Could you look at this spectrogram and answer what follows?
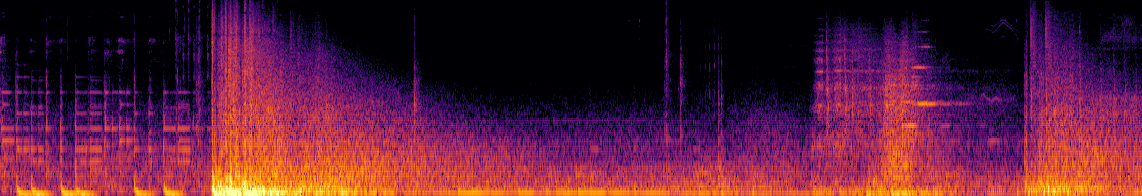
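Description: Guns of the Scharnhorst, a Tier VII premium German battleship in World of Warships, fire a heavy booming salvo with a long rumbling decay, followed later by further distant blasts, with no talk.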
